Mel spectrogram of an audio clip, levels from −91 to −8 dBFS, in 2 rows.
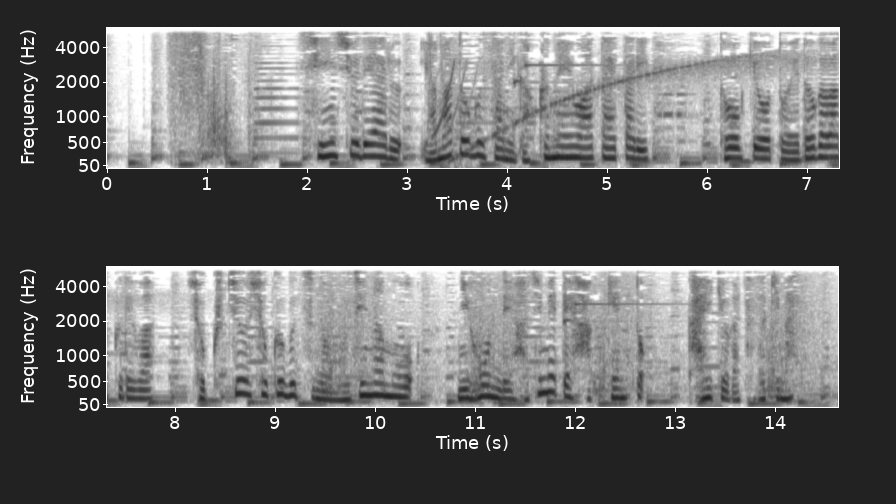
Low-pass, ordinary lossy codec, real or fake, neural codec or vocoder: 5.4 kHz; none; real; none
